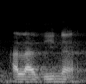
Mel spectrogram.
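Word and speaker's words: الذين: mikir kalau mau RAA mansub majrur bacanya alladzina gitu kan Tapi kalau mau ngikut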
